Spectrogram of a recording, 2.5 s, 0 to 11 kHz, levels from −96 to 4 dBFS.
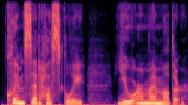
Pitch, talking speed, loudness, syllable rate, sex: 220 Hz, 165 wpm, -15 LUFS, 5.6 syllables/s, female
